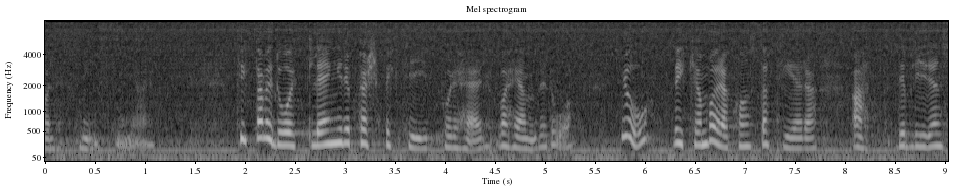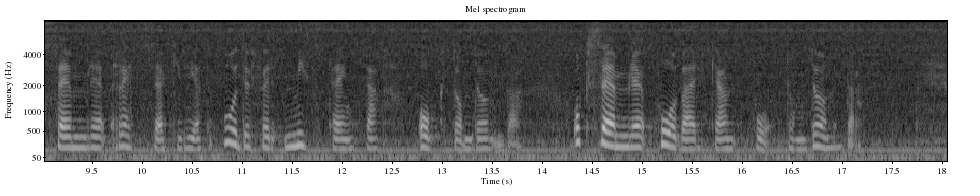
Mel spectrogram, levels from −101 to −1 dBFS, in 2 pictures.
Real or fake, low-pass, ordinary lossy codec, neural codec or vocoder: fake; none; none; codec, 16 kHz, 16 kbps, FunCodec, trained on LibriTTS, 50 frames a second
